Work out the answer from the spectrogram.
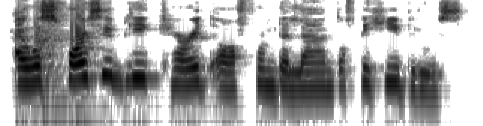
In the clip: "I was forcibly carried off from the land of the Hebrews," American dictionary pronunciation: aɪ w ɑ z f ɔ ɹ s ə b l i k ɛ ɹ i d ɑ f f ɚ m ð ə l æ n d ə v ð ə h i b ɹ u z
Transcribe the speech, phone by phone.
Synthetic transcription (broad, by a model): aɪ w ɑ s f ɔ ɹ s ə b l i k ɛ ɹ i d ɑ f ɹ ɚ m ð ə l æ n d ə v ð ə h i b ɹ u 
